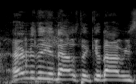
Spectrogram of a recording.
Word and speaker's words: Konami: Konami. – I know that's how we say it, but people be saying it different. – Konami.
